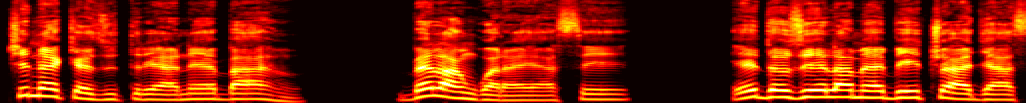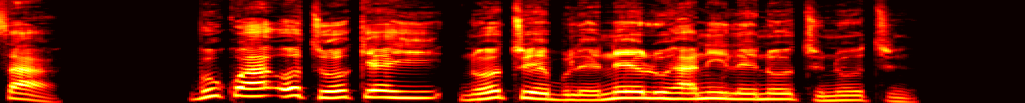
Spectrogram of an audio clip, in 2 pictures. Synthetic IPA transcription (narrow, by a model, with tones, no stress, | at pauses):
t͡ʃi˦ne˦ke˨zu˨te˨ɾe˨ja˨ne˦ba˦ɦʊ̰˨ | be˦la˨ŋ̩˦ɡʷa˨ɾa˨ja˦sɪ˦ | e˦do˦zu˦e˦la˦m˦e˦bɪ˦t͡ʃʊ˦a˨d͡ʒa˨saː˦˨ | ɡ͡bʊ˦kʷa˦o˦tu˨o˦ke˦ɦi˦no˦tu˨e˨bu˨le˨ne˦lu˦ɦa˦niː˦le˦no˦tu˨no˦tṵ˨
